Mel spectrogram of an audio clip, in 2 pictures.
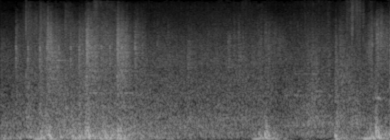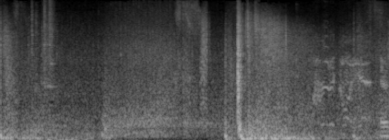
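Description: Tank guns firing in the video game World of Tanks, heavy booming shots and rumbling blasts over continuous battle noise, several loud reports spread across the stretch, with a voice speaking faintly underneath.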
